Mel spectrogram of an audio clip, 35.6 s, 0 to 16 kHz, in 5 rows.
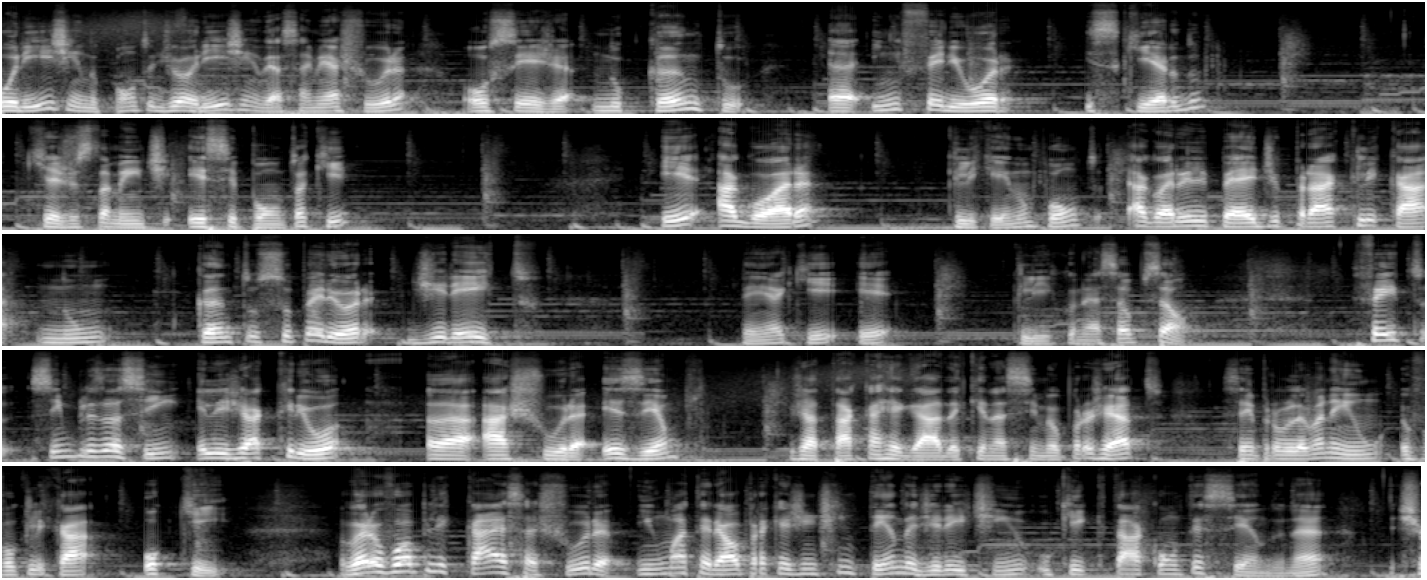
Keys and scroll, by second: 35.2-35.5 typing.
